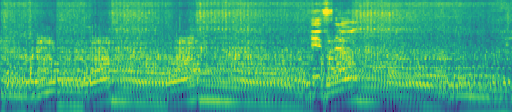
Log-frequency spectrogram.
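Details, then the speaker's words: Turbo Nissan Serena van on a dyno, given quick free revs. Crisp, even rises and falls with a clean return to idle, described as sounding mean like a tractor; healthy free revving. "it sounds mean sounds like a [ __ ] tractor rightor dude stok dude I'm stok"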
